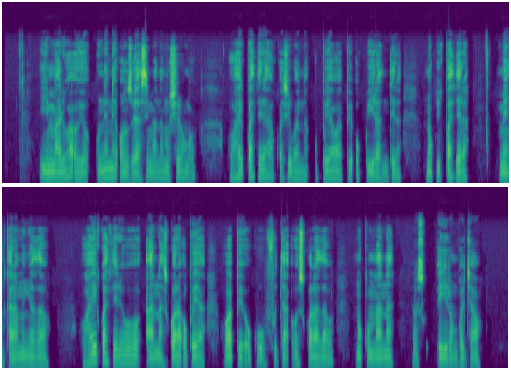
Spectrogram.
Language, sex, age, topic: Oshiwambo, male, 25-35, finance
